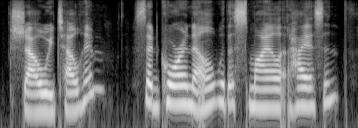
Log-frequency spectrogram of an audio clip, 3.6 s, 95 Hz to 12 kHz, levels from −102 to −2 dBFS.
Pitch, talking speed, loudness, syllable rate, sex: 230 Hz, 185 wpm, -18 LUFS, 5.1 syllables/s, female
